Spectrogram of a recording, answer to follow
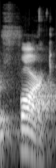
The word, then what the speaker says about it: FARC: You got to be careful with how you say it there. FARC.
